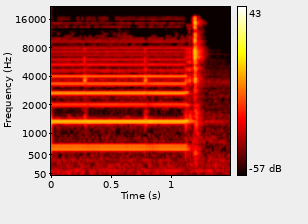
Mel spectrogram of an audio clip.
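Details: WD Passport 5TB external hard drive after an accidental drop: steady high whine with faint ticks about twice per second, then a sharp click and silence. Abnormal noise after drop, cause unconfirmed.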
